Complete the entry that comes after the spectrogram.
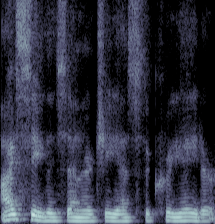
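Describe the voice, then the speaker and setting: Her voice is very deep and low for a woman, with a dark, mellow tone. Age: 70s. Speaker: spiritual medium. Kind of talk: talk to camera. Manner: halting.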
